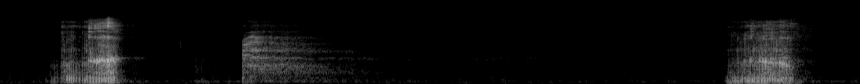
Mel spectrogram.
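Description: Three loud, rough, rattling breaths with long silent pauses between them. Heavy snoring.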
